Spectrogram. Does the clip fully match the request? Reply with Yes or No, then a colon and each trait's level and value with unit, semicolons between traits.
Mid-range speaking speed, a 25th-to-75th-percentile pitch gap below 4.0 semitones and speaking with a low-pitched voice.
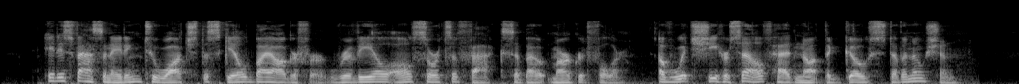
No: average, 160 wpm; average, 4.8 semitones; low, 110 Hz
